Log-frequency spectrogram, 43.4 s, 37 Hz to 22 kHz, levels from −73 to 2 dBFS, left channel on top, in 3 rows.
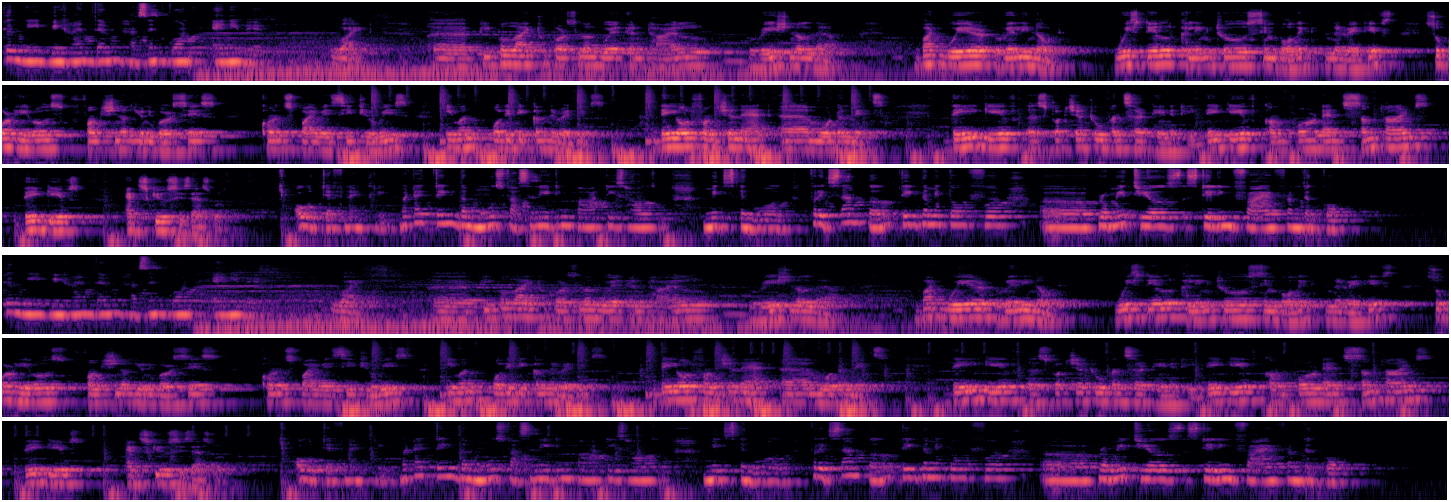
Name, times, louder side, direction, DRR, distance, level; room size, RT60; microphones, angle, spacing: voice 1, 0.0-2.7 8.9-9.0 20.8-21.1 31.7-42.3, left 3 dB, 40° left, 6 dB, 0.5 m, -32 dB
sound 1, 1.9-10.1, equal, 70° right, 1.0 m, -44 dB
voice 2, 3.3-3.6 4.0-8.3 9.1-10.6 11.1-16.6 17.1-20.5 21.0-28.7 29.2-29.7 30.2-31.2, left 3 dB, 90° left, 5 dB, 0.6 m, -30 dB
Drum kit, 17.8-23.2, left 1 dB, 60° left, 0.9 m, -35 dB
sound 2, 19.3-36.2, equal, 25° right, 0.9 m, -47 dB
5.7 x 3.4 x 2.2 m, 1.0 s
head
